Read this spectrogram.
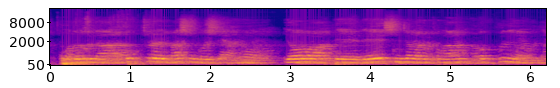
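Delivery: loud, slow, solemn reading of the verse; scripture reading aloud. Shown as a demonstration. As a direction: read the verse out slowly for the congregation. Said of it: "우리 십오 절 말씀 읽어보겠습니다".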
